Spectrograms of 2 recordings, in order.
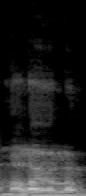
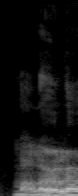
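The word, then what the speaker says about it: മലയാളം: যেমন তামিল বা মালায়ালাম, এগুলো ইংরেজিতে লেখার ফলে ভাষাগুলোর নামই পরিবর্তন হয়ে যাচ্ছে। মালায়ালাম অ্যাকচুয়ালি উচ্চারণ মালায়ালম, মানে সেকেন্ড লটা অর্ডার মতো উচ্চারণ হয়, কিন্তু সবাই বলে মালায়ালম।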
